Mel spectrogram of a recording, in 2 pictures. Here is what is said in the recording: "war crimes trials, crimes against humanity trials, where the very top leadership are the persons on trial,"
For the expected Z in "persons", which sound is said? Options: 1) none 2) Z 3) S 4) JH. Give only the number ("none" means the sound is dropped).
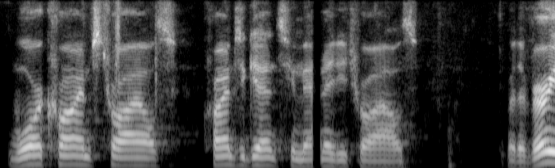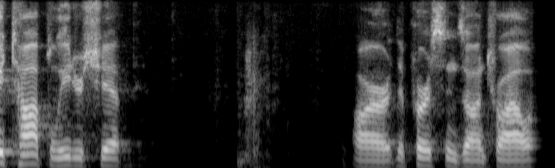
2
